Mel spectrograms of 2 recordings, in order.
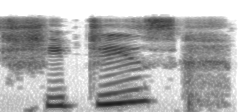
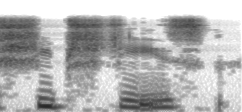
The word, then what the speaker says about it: Scheepjes: brand of yarn but I'm going to go with sheep G because that's what Crystal from bagot day says is sheep cheese um but I got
